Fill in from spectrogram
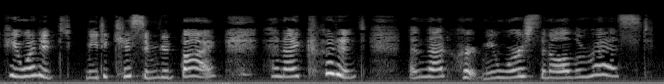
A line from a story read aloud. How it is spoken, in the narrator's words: I sobbed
